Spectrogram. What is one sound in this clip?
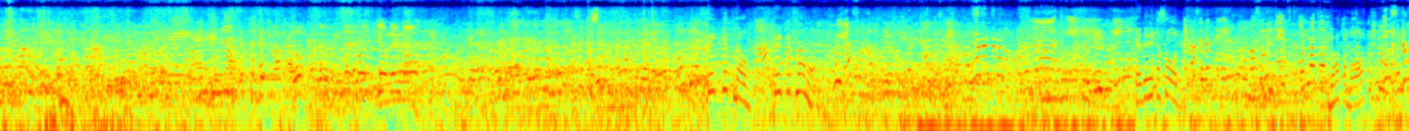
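A crowd of young people chatters and talks all around, close by.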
